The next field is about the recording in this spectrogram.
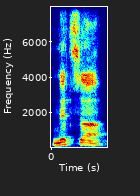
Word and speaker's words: Nitze: It's Nitza, like Porsche. Nitza. Okay.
